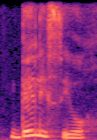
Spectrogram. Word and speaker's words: délicieux: délicieux সুস্বাদু। আমরা কোনো খাবার খেতে খেতে অনেক সময় বলে থাকি ডেলিসিয়াস ইংরাজিতে, সেটিরই এটি ফ্রেঞ্চ উচ্চারণ হলো ডেলিসিও অর্থাৎ সুস্বাদু।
